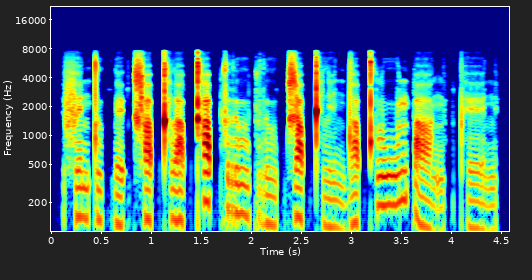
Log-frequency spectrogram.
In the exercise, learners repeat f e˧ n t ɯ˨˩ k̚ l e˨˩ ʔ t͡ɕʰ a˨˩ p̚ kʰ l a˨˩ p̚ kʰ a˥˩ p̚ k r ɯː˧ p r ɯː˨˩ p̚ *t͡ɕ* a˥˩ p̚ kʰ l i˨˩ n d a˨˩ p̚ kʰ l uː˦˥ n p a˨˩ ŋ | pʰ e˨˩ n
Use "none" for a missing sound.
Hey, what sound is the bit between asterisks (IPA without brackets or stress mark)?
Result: t͡ɕ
